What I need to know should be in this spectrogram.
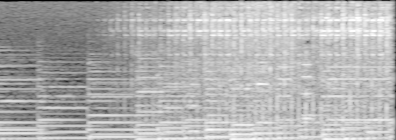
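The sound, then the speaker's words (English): Road repair work, with a jackhammer drilling holes in the road: a loud, continuous rapid hammering with a droning tonal hum that grows fuller partway through. “Down the street they went, past a very noisy place. They were fixing the holes in the road. What a racket.”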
